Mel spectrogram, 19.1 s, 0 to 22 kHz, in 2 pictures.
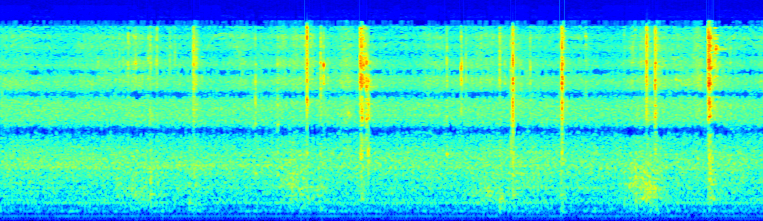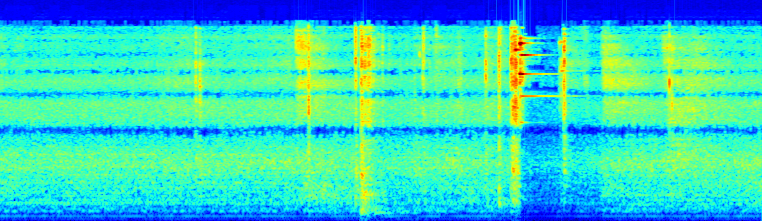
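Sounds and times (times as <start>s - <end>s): metal drawers sliding: 1.2s - 2.6s, 3.2s - 4.8s, 5.6s - 9.3s, 13.1s - 15.0s
drawers clacking shut: 1.4s - 2.6s, 3.4s - 4.7s, 5.8s - 7.2s, 7.8s - 9.2s, 13.3s - 14.5s
tools shifting inside drawer: 3.2s - 4.7s, 5.6s - 7.2s, 7.8s - 9.1s.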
